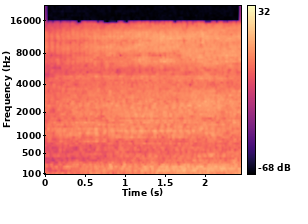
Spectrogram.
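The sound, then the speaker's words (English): A bus engine idles with a steady, loud, low rumble that holds without change throughout, with no voices over it. “let that bus go.”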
